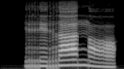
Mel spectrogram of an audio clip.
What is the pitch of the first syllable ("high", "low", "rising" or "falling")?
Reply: low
